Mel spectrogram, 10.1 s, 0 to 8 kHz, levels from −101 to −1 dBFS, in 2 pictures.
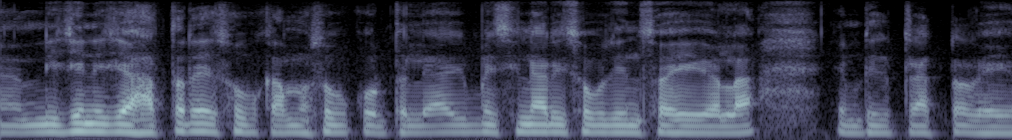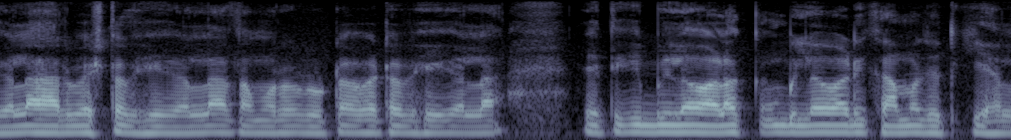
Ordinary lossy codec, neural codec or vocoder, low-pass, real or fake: none; none; none; real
